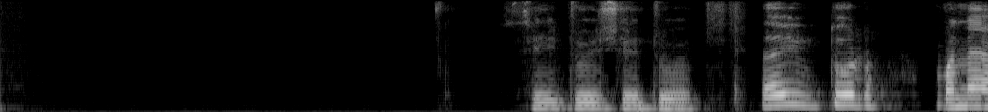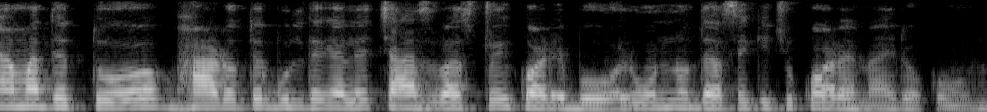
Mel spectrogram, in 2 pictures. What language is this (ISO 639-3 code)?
ben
